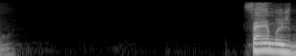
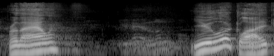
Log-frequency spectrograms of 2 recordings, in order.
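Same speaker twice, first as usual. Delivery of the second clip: ordinary talk, nothing marked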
